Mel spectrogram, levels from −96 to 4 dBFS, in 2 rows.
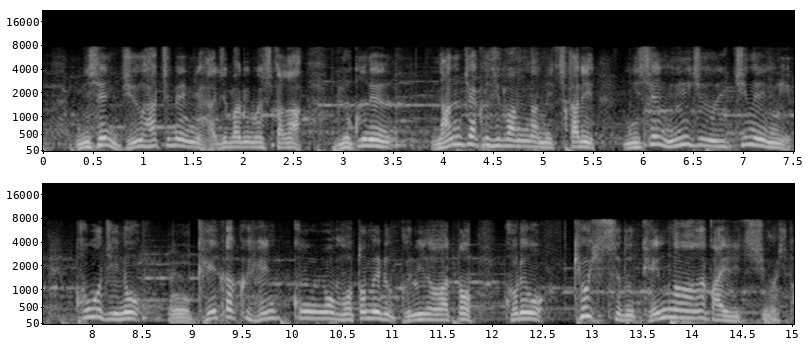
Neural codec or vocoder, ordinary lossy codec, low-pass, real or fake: codec, 16 kHz, 4 kbps, X-Codec, HuBERT features, trained on general audio; none; none; fake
